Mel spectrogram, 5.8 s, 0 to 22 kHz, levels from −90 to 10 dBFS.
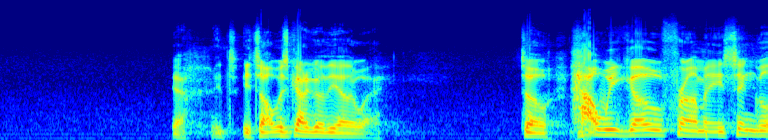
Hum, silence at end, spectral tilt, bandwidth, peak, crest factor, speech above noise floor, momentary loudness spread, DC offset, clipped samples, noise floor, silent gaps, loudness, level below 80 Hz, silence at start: none; 0 s; -4.5 dB/octave; 11.5 kHz; 0 dBFS; 22 dB; 45 dB; 14 LU; under 0.1%; under 0.1%; -64 dBFS; none; -19 LUFS; -60 dBFS; 1.3 s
